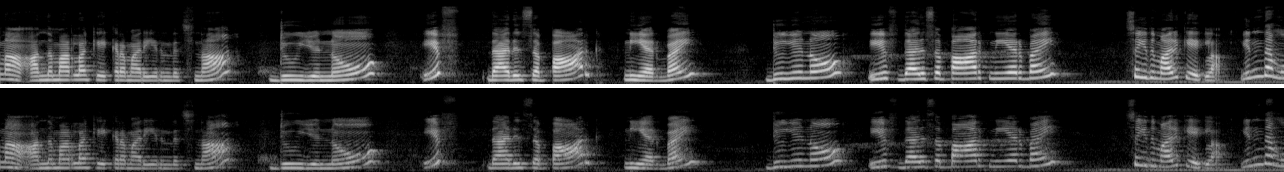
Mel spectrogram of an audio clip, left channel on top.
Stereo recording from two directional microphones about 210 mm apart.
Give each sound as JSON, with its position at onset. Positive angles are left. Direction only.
{"t": 0.0, "sound": "speech", "side_deg": 45}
